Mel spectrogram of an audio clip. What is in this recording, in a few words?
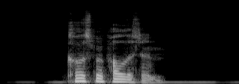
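"cosmopolitan", Australian English; pronunciations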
